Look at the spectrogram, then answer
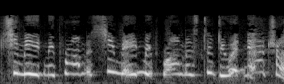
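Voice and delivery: high defensive protest from the husband; husband's high protest. Retold or imitated. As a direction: squeak out the excuse to the staff.

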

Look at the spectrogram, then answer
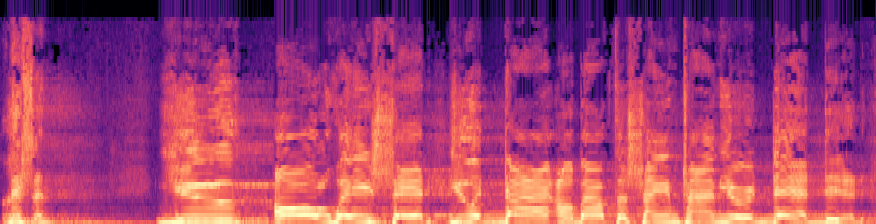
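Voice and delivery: very high, drawn-out proclamation; roaring lion of a preacher. Retold or imitated. Preacher confronts a man over his words, roaring. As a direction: roar it slowly, high and sustained. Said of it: "he was a roaring lion".

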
